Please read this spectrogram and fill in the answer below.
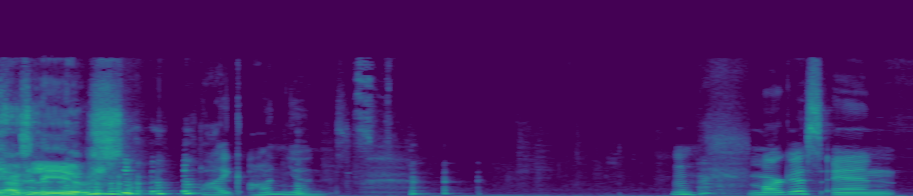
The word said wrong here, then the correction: Marcus: did you, did you say did you say Margus? Marcus.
